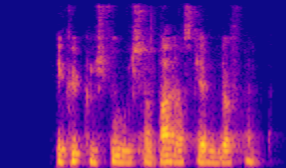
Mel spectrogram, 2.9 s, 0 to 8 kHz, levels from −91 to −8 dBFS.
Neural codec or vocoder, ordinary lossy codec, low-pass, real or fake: none; AAC, 48 kbps; 7.2 kHz; real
